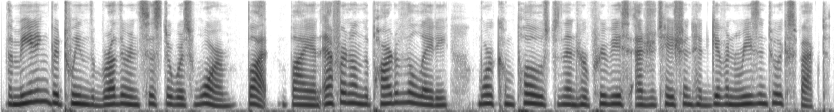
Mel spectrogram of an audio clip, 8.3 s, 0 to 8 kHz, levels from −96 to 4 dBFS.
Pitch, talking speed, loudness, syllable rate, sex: 210 Hz, 215 wpm, -16 LUFS, 5.8 syllables/s, female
